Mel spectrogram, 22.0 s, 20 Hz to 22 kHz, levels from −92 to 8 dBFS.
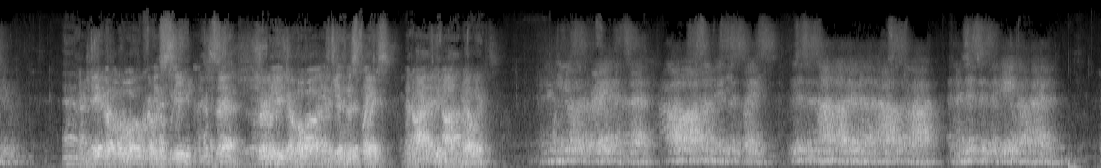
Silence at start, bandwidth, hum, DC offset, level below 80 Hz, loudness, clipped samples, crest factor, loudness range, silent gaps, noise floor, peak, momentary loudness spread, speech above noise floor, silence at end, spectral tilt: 0 s; 15.5 kHz; none; under 0.1%; -50 dBFS; -17 LUFS; under 0.1%; 18 dB; 7 LU; none; -46 dBFS; 0 dBFS; 15 LU; 32 dB; 0 s; -5 dB/octave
